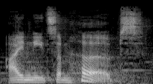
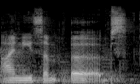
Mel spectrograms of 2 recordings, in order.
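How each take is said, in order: First: It is said with a British accent. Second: It is said with an American accent.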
